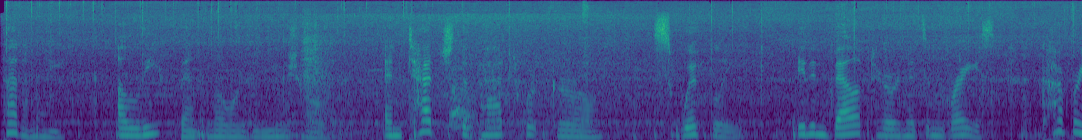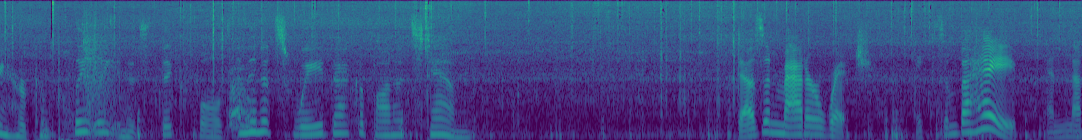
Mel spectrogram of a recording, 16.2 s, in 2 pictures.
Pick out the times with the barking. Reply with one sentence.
The barking can be heard from 2.0 to 3.6 s and from 8.6 to 10.1 s.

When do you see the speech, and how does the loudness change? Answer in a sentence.
The speech can be heard from 0.0 to 11.7 s, at a steady volume; and briefly from 13.6 to 16.1 s.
